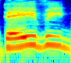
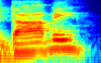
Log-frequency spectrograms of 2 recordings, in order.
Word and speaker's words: Davi: Robert Davyy. Davi. However you want to pronounce it. That's I think it's Davi.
